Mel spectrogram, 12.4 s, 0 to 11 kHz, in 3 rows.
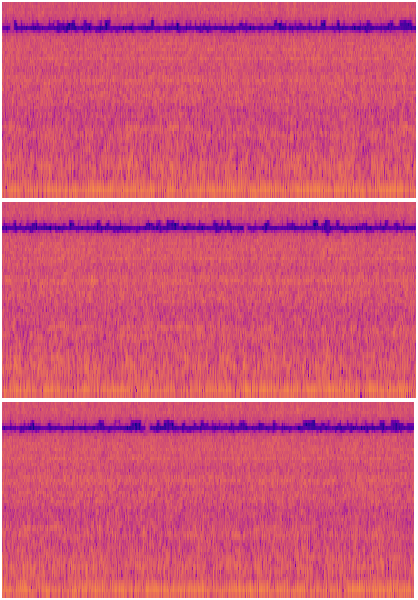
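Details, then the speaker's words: Rough, uneven lope at idle with no clean settle from a 1958 Chevy Impala 348 V8 just revived after years in a garage; ignition timing is way advanced, and the dwell is way off and not yet adjusted. "all right listen to that thing idol it was way advanced on the timing so i pulled that down"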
